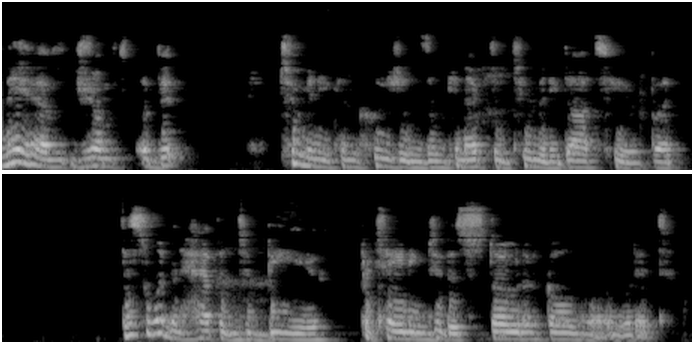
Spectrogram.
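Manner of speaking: conspiratorial, confiding insider's tone. A character leans in to ask another a question, in a conspiratorial tone. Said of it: "he leans in conspiratorially".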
